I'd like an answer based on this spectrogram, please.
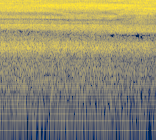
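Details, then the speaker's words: Dental handpiece with green porcelain polisher removing diamond scratches after bite adjustment on a cemented porcelain restoration: steady, high-pitched hissing whine. "right now we have the the green and we're going to go in there and just remove any diamond scratches that may be in the porcelain just a little refining"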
